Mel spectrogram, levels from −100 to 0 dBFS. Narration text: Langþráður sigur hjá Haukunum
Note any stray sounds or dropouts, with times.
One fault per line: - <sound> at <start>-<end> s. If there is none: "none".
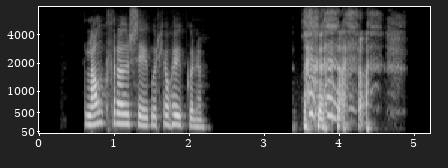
- laugh at 3.4-4.9 s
